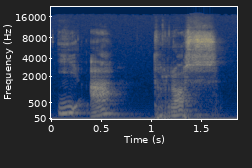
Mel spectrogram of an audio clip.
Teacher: i mit einem Spiritus lenis, wir sprechen also kein h.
